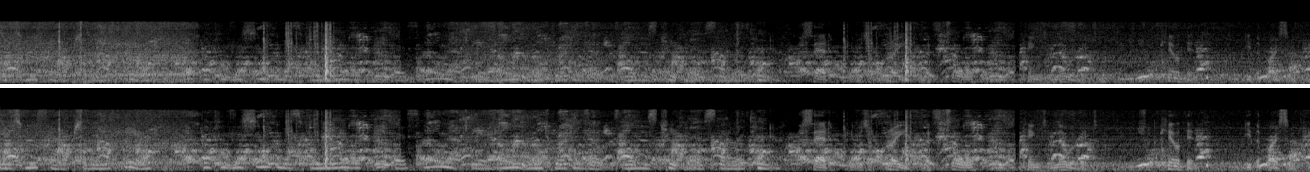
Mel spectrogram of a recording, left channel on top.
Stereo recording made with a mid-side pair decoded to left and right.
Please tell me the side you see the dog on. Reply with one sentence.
You can hear the dog on the right.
